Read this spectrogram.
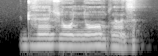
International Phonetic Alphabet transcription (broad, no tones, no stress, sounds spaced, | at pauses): ɖʱ ɛ̃ ɮ ɔ̃ ɲ ɔ̃ b l ɐ̃ z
